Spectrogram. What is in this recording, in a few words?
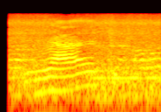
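"lai2", Mandarin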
